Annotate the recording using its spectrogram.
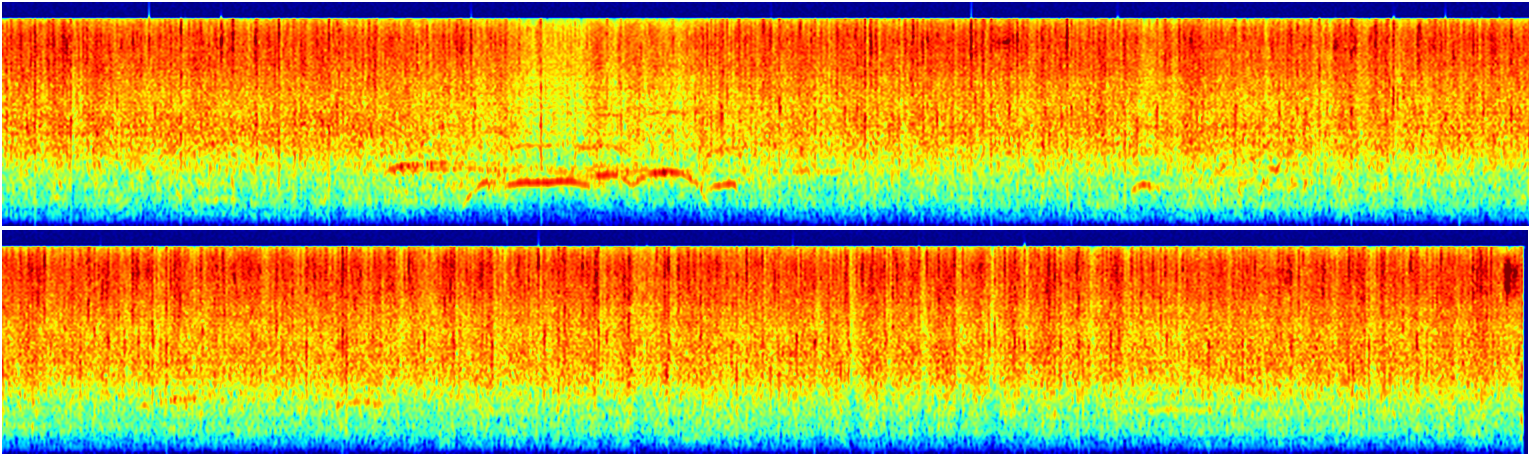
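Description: Large concert audience applauding steadily, with a few voices calling out about four to seven seconds in.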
